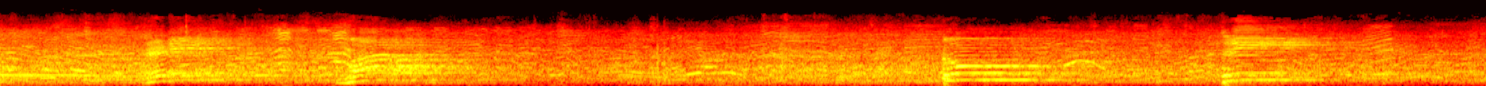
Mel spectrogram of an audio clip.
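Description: A group of boys shout sharply together.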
